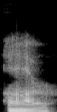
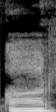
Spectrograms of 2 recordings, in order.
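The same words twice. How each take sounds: First: आर a little heavy, low-pitched; slightly thickened R. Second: आर with a long open aa, not thickened; wrong letter name R. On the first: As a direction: say आर lower, gently thickened without overdoing it. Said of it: "थोड़ा सा आप मोटा करके". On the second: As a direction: say आर thin and open, the common way. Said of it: "आर नहीं पढ़ेंगे". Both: Shown as a demonstration.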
